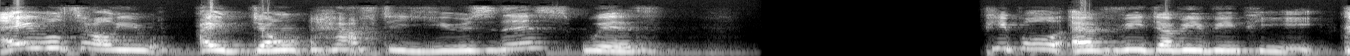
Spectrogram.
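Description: A woman speaks slowly at a fairly high pitch, her tone dark and mellow. Her intonation is lively, and room echo is audible.

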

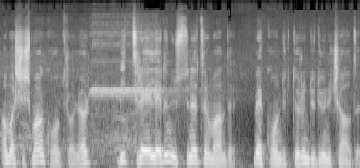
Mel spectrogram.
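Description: At a fairly quick pace, a man talks at medium pitch with lively intonation.

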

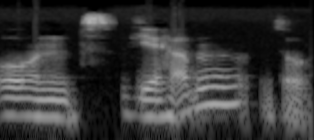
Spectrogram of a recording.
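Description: Speaking in a Bulgarian accent, a man talks at a fairly low pitch. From Bulgaria, Sofia. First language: Bulgarian (speaking German). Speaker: Wikipedia volunteer. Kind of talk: casual interview. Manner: animated.

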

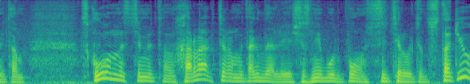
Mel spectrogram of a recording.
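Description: At a fairly quick pace, a man talks with a medium-pitched voice. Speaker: retired colonel. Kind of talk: interview. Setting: studio. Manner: formal. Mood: calm, earnest argument. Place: studio. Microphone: lapel.

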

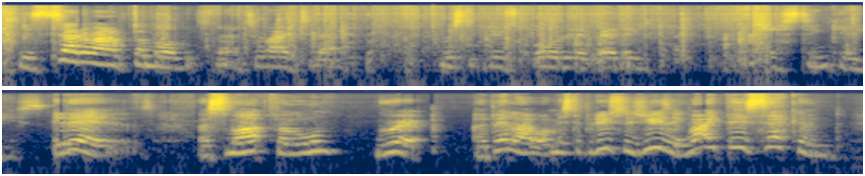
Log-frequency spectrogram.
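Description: With a British accent, a woman at a high pitch speaks at a moderate pace in an animated tone, lively intonation and big swings in loudness, over light background noise. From UK. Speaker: unboxing vlogger. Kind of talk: casual unboxing chat. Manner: chatty, animated. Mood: playful, teasing. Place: home room. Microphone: phone near.

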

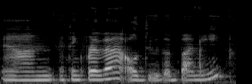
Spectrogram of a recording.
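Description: A somewhat breathy woman speaks at a fairly slow pace. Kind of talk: casual vlog chat. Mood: excited, cheerful.

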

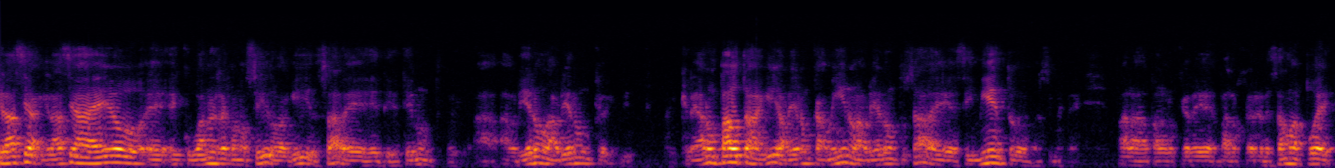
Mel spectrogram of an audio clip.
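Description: Audible room echo surrounds a man speaking at a moderate pace. His loudness swings widely and his intonation is lively. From Cuba. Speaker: YouTube interviewer. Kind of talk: interview. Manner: halting, with many repetitions. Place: home room.

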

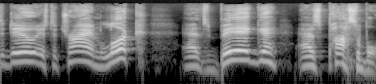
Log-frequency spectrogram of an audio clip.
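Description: A high-pitched man with an American accent and lively intonation. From Charleston, West Virginia. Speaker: storyteller. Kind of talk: tall tale storytelling performance.

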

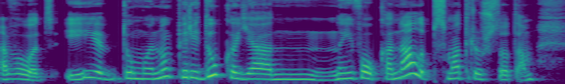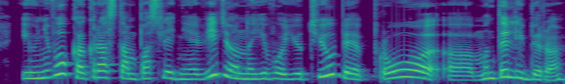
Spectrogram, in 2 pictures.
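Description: Over a silent background in a very clean recording, a woman speaks at a moderate pace in a plain, everyday voice, fairly high in pitch and lively in intonation. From Russia. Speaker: activist, community member. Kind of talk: casual interview chat. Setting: studio.

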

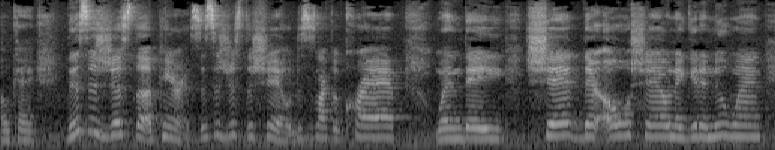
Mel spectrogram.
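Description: Music sits in the background behind a woman with a high pitch. She keeps a moderate pace and ordinary pitch variation. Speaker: vlogger. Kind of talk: casual vlog chat. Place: home room. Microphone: phone near.

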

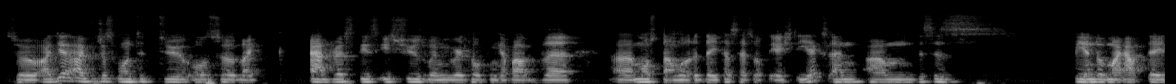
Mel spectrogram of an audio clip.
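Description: A man speaks with a bright, sharp tone. His intonation is monotone and flat. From Turkey. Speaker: open mapping trainer. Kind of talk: webinar presentation. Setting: video call. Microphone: video call.

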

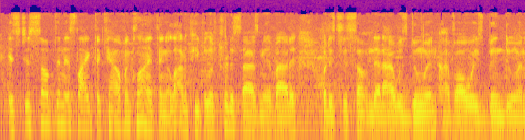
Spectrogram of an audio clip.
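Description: Over loud background noise, a man talks at a very fast pace with ordinary pitch variation. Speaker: interviewee. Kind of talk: interview answer. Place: hall.

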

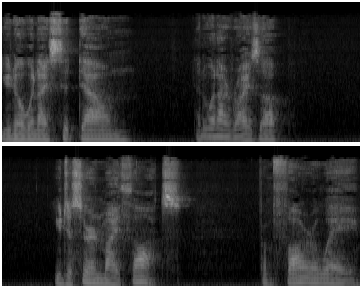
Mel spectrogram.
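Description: Solemn, somewhat breathy speech from a man at medium pitch, fairly slow, with long, frequent pauses and ordinary pitch variation. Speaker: devotion reader. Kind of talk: reading aloud of scripture and devotional prayer, reverent and fervent. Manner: solemn, reverent, measured.

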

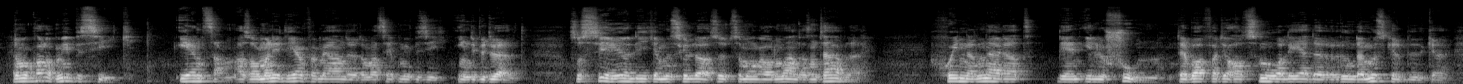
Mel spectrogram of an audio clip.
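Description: With audible room echo, a man speaks at a fairly quick pace and medium pitch with fairly even intonation. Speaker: bodybuilder and YouTuber. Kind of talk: casual vlog. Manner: casual, swearing-laden.

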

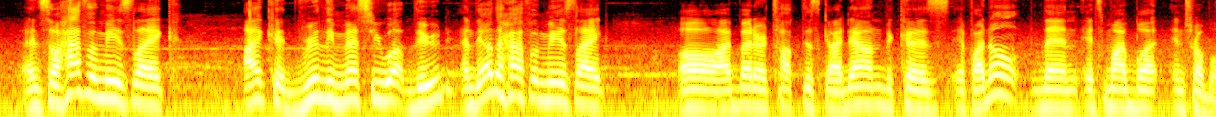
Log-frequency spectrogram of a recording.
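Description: A fairly high-pitched man with an animated tone and lively intonation at a fairly quick pace, in a dry sound with no echo and light background noise. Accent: Bay Area. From San Francisco, California, Filipino-American. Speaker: English teacher in Japan telling stories. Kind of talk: casual storytelling interview. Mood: animated, amused storytelling. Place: street. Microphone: lapel.

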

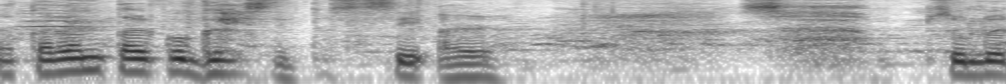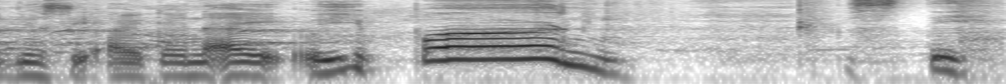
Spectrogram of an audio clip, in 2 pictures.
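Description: Speaking in a Philippine accent at a very slow pace, a woman leaves long, frequent pauses, and her loudness swings widely. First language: Cebuano (speaking Tagalog). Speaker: vlogger. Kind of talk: casual vlog. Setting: beach house.

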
